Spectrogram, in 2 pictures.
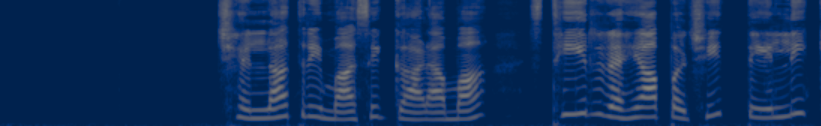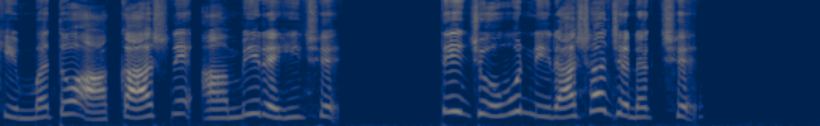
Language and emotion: Gujarati, sad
